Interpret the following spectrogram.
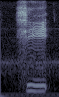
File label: "xi", Chinese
